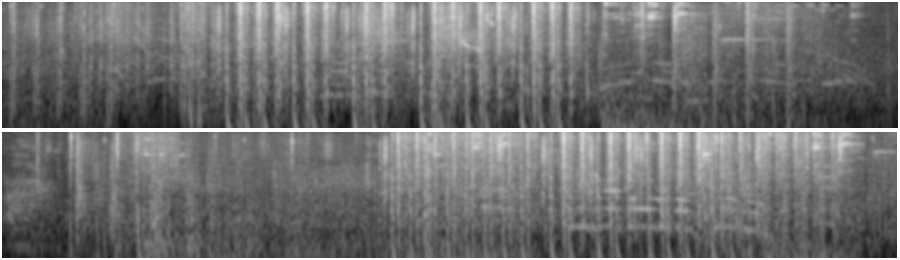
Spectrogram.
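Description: A heavy machine gun fires rapid bursts close by.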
